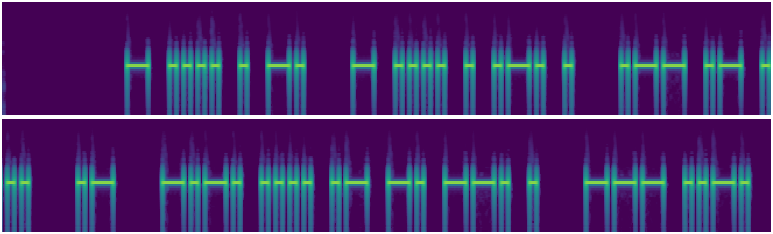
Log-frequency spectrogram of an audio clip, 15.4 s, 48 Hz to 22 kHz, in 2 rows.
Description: Morse code, heard as a keyed tone, about 17 wpm, 700 Hz. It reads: THEN THERE WAS A CHANGE OF
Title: Sentences from Top 1100 Words 17wpm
